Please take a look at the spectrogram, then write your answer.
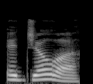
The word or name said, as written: adjoa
